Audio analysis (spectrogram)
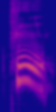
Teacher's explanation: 브 하면 두 입술 붙었다 떨어지죠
